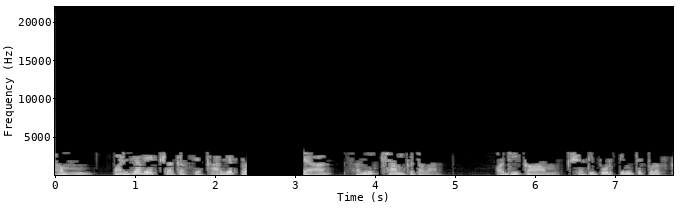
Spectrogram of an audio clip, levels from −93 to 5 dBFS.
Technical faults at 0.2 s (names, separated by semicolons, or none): MP3 compression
